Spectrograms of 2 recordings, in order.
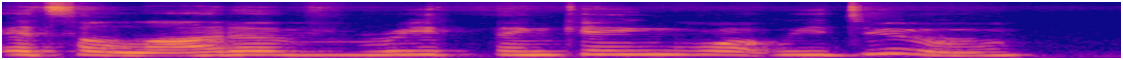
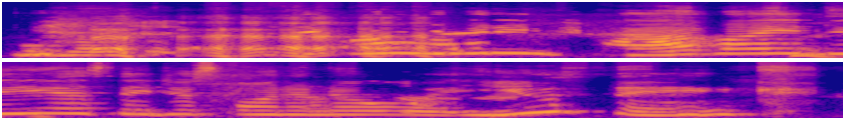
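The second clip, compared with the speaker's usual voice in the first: high, loud, laughing as you talk; 4 semitones higher, 5 dB louder than usual. Real, not acted. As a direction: talk through real amusement, voice lifted. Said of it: "I'm laughing".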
